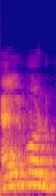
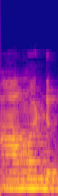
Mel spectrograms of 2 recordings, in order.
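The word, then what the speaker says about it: almond: L silent है और आमंड आमंड एलम पढ़ते है लोग पढ़ते एलम एल मड जो कि गलत हो जाता है आंड एल चक साइलेंट है एल साइलेंट इसलिए आमंड पढ़ेंगे ठीक है आमंड पढ़ेंगे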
